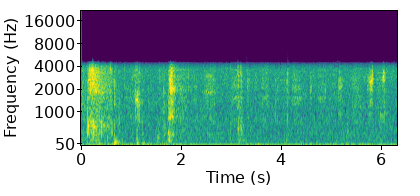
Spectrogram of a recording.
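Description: A Boston Terrier plays with blankets, giving faint, close snorts and sniffs in short irregular bursts over a quiet, rustling indoor background.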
